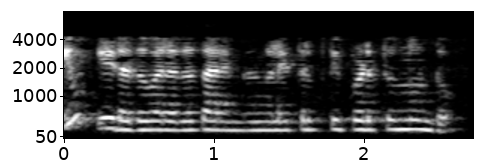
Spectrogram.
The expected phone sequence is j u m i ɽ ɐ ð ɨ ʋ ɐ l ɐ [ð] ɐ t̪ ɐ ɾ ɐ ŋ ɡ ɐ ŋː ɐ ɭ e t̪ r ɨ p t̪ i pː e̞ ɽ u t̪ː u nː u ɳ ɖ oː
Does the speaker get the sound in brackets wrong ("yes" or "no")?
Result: no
